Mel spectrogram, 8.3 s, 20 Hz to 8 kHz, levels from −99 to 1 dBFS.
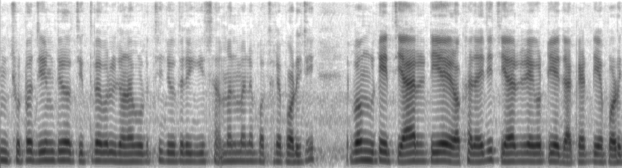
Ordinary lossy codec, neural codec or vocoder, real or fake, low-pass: none; codec, 16 kHz, 4 kbps, FunCodec, trained on Chinese and English, 50 frames a second; fake; none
